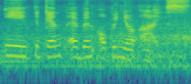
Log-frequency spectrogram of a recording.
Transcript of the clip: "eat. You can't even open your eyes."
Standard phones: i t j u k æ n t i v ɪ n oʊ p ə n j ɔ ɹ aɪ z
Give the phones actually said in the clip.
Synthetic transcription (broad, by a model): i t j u k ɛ n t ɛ b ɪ n oʊ p ə n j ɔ ɹ aɪ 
